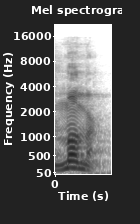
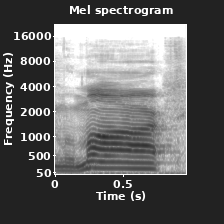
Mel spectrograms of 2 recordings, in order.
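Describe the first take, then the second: First: It is said in a yeshivish, Ashkenazi-style pronunciation. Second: It is said in a standard, non-yeshivish pronunciation. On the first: "in more yeshivish speak" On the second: "You could pronounce it mumar"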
